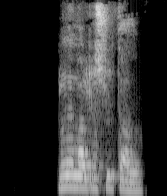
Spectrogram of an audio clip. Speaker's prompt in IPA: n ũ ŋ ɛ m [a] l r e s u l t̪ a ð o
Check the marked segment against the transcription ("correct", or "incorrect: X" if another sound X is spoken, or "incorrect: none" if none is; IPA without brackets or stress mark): correct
